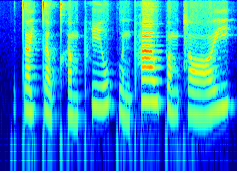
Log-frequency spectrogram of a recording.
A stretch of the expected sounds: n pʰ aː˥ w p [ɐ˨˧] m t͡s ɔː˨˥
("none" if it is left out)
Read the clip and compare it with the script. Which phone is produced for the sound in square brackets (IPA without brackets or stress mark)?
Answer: ɐ˨˧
